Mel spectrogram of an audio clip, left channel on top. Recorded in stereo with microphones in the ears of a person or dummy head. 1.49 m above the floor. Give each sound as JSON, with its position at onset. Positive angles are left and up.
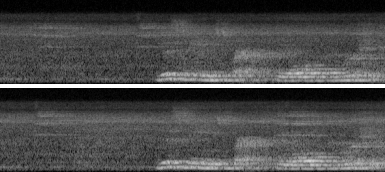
{"t": 1.6, "sound": "a woman speaking", "side_deg": 60, "distance_m": 7.0}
